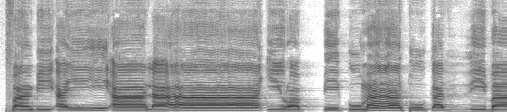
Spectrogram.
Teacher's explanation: Mad tabi'i bertemu huruf hidup kemudian kita hentikan, jadilah bacaan mad arid lisukun. Ba panjangkan 6 harokat, huruf terakhir sukunkan.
